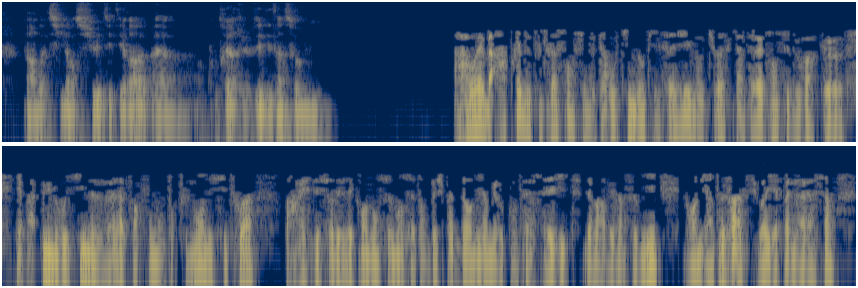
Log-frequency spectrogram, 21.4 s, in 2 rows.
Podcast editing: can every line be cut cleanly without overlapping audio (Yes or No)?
Yes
